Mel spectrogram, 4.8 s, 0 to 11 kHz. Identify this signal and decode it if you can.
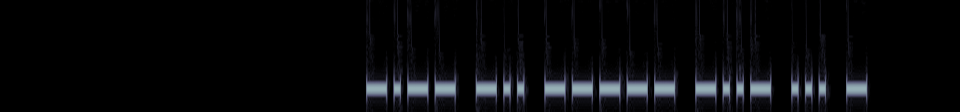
Morse code, heard as a keyed tone, about 36 wpm, 700 Hz. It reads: YD0XST
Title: DXCC-100 Call Signs - 6 Characters - Repeated 3x - 35wpm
